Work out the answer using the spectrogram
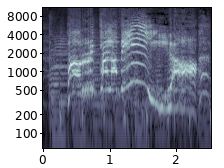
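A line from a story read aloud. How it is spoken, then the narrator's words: Shrieked. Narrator (Italian): strillò Nonna Nodo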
